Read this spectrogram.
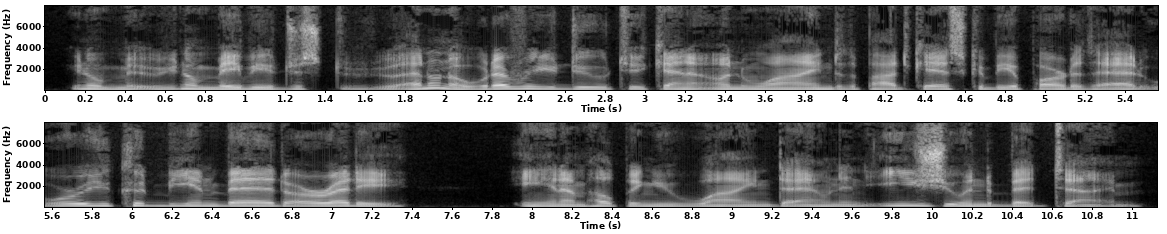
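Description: A man's voice: medium pitch, gravelly, darkish tone, no room sound. A man hosting a sleep podcast, rambling in a casual, easygoing way and often stumbling over his words. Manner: easygoing, companionable.

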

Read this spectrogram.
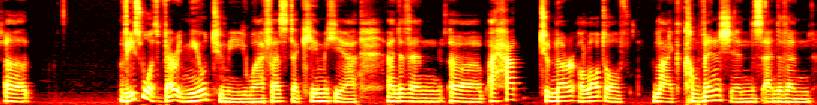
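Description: A man in his thirties from China, Mandarin native, with a Chinese accent, telling personal stories as a podcast guest with many pauses and fillers. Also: mid-range voice. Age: 30s. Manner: thoughtful, many "uh" fillers and restarts. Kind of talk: personal storytelling.

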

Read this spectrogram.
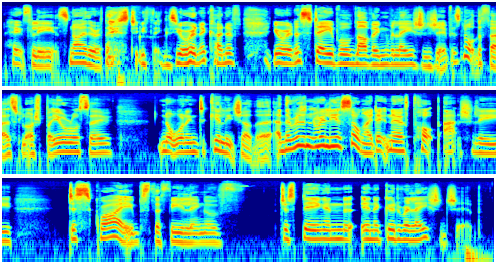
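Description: A woman co-hosting a podcast, chatty and quick to laugh. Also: on the low side, a little mellow, no room sound, studio quality. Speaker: podcast co-host. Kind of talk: podcast discussion. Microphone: studio mic.

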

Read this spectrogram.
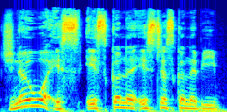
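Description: A man's voice: fairly high pitch, lively intonation, fast, dark tone. A man with a London accent co-hosting a casual podcast, bantering in heavy youth slang. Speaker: podcast co-host.

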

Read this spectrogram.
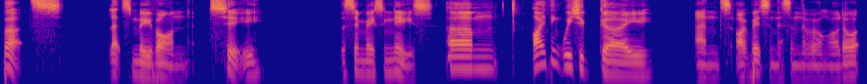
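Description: A man co-hosting a racing podcast in casual chat, relaxed and hesitant with many fillers. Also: on the low side, a little slow, smooth, dry recording. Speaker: podcast co-host. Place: studio.

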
